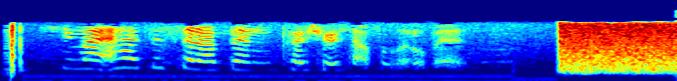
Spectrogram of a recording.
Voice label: Family Radio Service (FRS)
